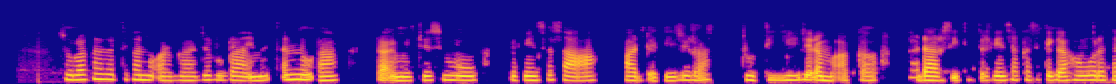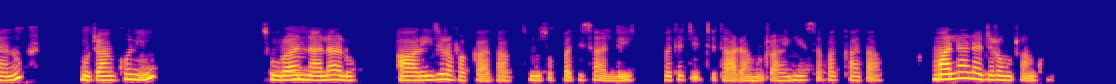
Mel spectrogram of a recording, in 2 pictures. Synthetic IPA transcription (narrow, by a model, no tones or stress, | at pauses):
suːɾaːkɐnɐrːɐt̪ːɪkɐnːʊʔɐ̰ɾɡaːd͡ʒɪɾːʊd̪aːʔɪmɛt̪ʼːɐnːuːᶑa | d̪̥a̰ːʔɪ̰mɪt͡ʃːeːsɪmːo̞ː | ɪfeːnsɐsɐʔa | haːd̪ːɐt̪eːd͡ʒɪɾɐ | t̪uːt̪ːɪjeːd͡ʒɛᶑɐmɐ̰ɐ̰kːɐ | ɐd̪aːɾsiːt̪ɪft̪ːɪɾɪfeːnsɐɐkːɐsɪt̪ːɪɡaːfɐmɔɾɐt̪ɐnʊ | mʊt͡ʃʼaːŋkʊnɪ | suːɾaːɪnːaːlaːlʊ | ʔaːɾeːd͡ʒɪɾɐfɐkːa̰ːt̪a̰ːkʊ̥snʊsɔfːɐt̪ɪsa̰ːlːḛː | bɐt̪ɐt͡ʃʼɪt͡ʃʼːɪt̪a̰ːᶑɐ̰mʊt͡ʃʼa̰ːjeːsːɐfɐkʼːaːt̪ɐ̰ | maːlːaːlaːd͡ʒɪɾɐmʊt͡ʃʼa̰ːŋkʊn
